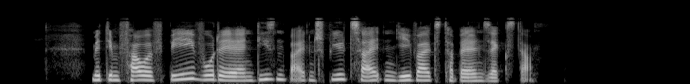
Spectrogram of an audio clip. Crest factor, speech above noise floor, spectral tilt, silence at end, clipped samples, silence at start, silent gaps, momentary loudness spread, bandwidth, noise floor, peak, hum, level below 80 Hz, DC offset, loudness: 20 dB; 66 dB; -4 dB/octave; 1.6 s; under 0.1%; 0.65 s; none; 7 LU; 9.6 kHz; -84 dBFS; 0 dBFS; none; -66 dBFS; under 0.1%; -19 LUFS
